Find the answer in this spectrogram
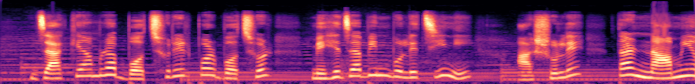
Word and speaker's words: মেহজাবীন: মেহজাবিন জানালেন, আমরা যেভাবে তার নাম উচ্চারণ করি মেহজাবিন, আসলে তা পুরোপুরি সঠিক নয়। তার আসল নামের উচ্চারণ মেহেজাবি, যেখানে শেষের ন আসেই না।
